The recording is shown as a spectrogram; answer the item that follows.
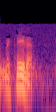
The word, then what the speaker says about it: Makkedah: That's the proper way to say it, Makkedah.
